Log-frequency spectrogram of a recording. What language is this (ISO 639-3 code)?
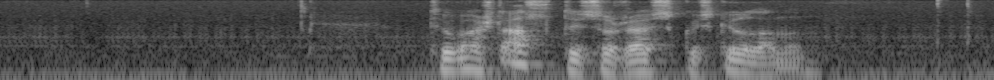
fao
